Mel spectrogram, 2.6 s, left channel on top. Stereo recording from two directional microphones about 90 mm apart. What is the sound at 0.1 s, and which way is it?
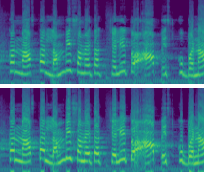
A woman's voice, 30° right (ahead or behind).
